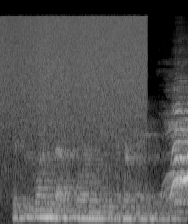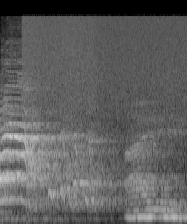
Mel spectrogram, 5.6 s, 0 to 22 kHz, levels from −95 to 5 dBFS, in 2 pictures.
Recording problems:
room echo; strong; dies away in 2.5 s
off-mic speech; somewhat distant
hiss; loud; until 2 s and from 3 s on; 10 dB below the speech

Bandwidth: 16 kHz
